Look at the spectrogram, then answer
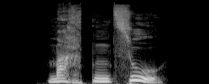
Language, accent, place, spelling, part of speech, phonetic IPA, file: German, Germany, Berlin, machten zu, verb, [ˌmaxtn̩ ˈt͡suː], De-machten zu.ogg
- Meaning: inflection of zumachen: 1. first/third-person plural preterite 2. first/third-person plural subjunctive II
